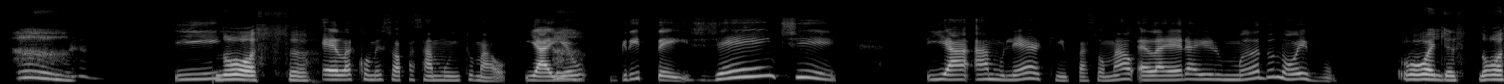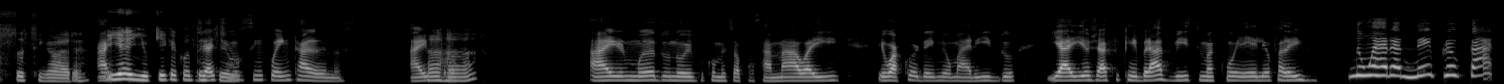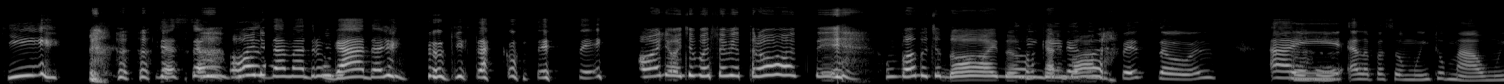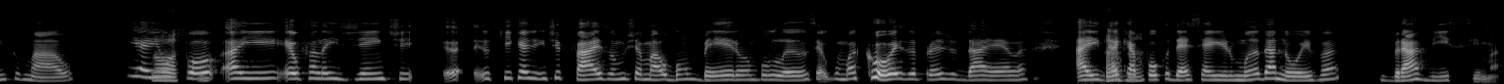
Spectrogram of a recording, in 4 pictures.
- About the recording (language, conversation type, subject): Portuguese, podcast, Você pode contar sobre uma festa ou celebração inesquecível?
- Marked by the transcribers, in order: gasp; gasp; chuckle; unintelligible speech; laughing while speaking: "olha o que tá acontecen"; put-on voice: "Olha onde você me trouxe, um bando de doido, quero ir embora"; chuckle; other noise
